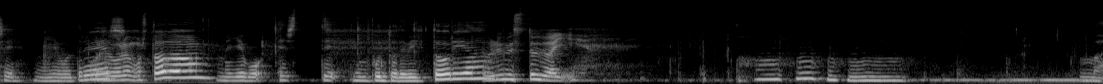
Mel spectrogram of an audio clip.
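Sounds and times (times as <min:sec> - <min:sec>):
person humming: 0:07.4 - 0:11.0.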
